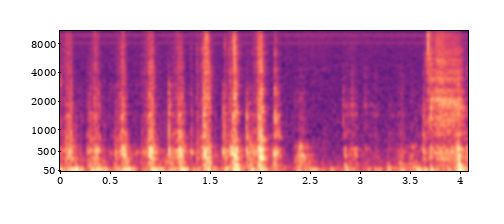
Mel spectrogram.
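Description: Hand screwdriver turning small screws out of a plastic floodlight housing: a run of light, irregular clicks and scrapes.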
